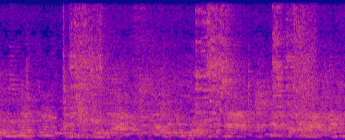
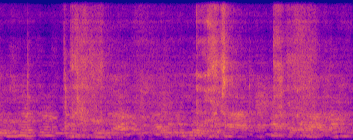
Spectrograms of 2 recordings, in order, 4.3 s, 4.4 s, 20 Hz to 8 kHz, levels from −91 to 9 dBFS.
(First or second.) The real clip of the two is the first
